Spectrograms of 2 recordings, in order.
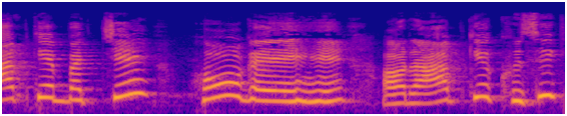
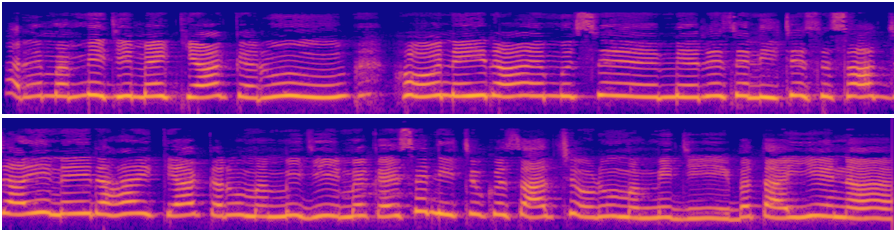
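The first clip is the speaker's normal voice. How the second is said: higher, strained pleading in labor; pleading in pain; 5 semitones higher than usual. Acted. Woman in labor asks mother-in-law how to push, pleading. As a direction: beg the mother-in-law for help through the pain.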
